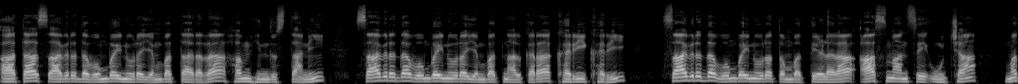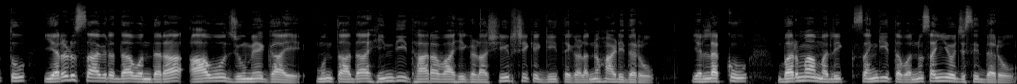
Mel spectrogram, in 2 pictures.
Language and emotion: Kannada, neutral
